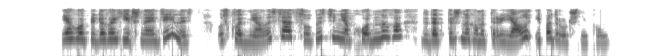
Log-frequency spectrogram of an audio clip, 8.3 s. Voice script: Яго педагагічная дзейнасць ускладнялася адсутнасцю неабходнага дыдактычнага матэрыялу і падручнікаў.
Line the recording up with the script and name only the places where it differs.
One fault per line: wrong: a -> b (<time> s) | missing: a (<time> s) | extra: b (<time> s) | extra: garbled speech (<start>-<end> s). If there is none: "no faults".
no faults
